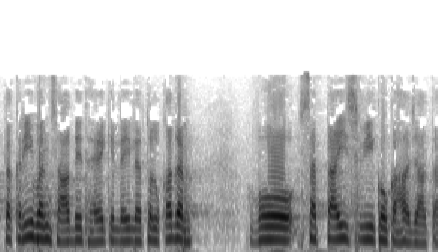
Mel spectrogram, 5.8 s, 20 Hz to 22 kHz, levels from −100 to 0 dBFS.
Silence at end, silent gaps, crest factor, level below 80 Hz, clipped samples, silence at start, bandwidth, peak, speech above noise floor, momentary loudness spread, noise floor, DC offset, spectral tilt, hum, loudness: 0 s; none; 14 dB; -50 dBFS; under 0.1%; 0.05 s; 7.6 kHz; -2 dBFS; 36 dB; 9 LU; -51 dBFS; under 0.1%; -9 dB/octave; none; -16 LUFS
